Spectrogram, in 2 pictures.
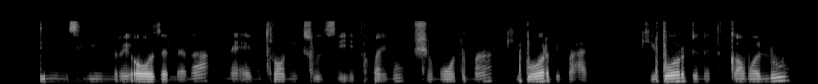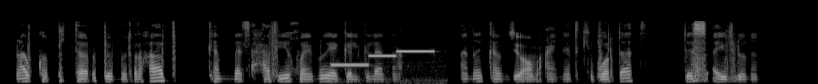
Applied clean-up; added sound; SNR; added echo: none; Telephone; -4 dB; none.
